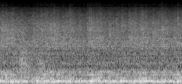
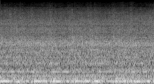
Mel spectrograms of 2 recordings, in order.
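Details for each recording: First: 1971 Chevy Nova V8, high-rise intake, no choke, run only a couple of minutes, idle about 900 rpm: loud rumble blipped several times, revs hesitate on the way up; stumble under throttle, owner suspects it's still cold. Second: 1971 Chevy Nova V8, recently revived, coolant just added, timing set, still fairly cold: even, steady low burble at about 900 rpm idle with no misses or knocks; normal idle.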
